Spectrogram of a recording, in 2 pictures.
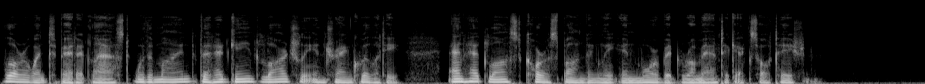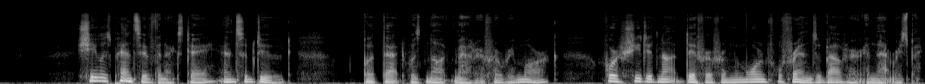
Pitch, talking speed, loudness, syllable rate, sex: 100 Hz, 170 wpm, -21 LUFS, 5.2 syllables/s, male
